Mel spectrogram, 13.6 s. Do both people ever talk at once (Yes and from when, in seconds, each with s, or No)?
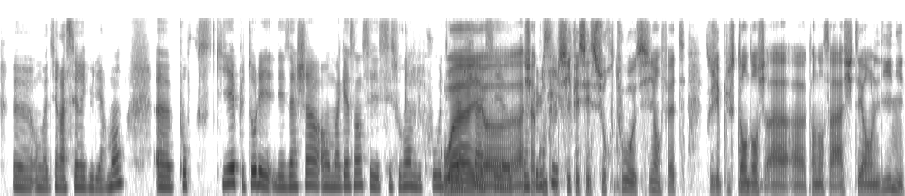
Yes, from 6.6 s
